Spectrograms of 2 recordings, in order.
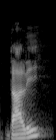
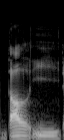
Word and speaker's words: DALL-E: DALL-E? Is that how you pronounce that? – I think so. I think it's a wordplay from WALL-E, DALL-E. – Yeah, the Disney Pixar thing.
